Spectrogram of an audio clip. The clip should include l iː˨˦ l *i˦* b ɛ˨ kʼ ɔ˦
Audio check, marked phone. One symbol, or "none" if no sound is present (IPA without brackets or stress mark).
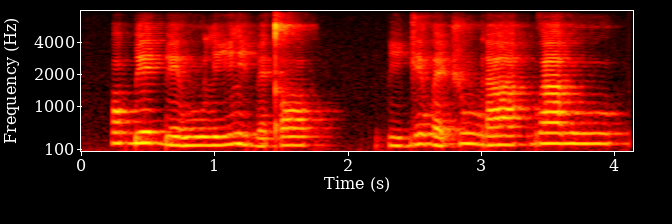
i˨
